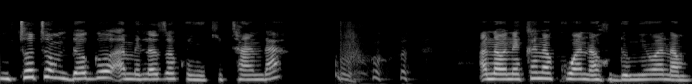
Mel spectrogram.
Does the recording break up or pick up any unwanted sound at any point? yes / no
yes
